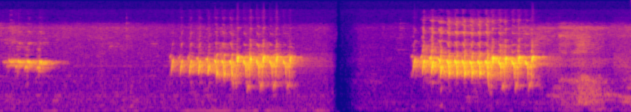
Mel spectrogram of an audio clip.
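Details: Sooty-headed bulbul in ngerol song, played as a lure for bulbuls that have stopped singing: a short opening note, then two long pulsed rolls, each over a second, separated by silence.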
